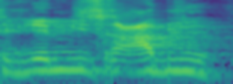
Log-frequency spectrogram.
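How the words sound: It is said with a thick German accent. This is how German speakers changed it. "you put that in the mouth of uh, Arnold Schwarzenegger"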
